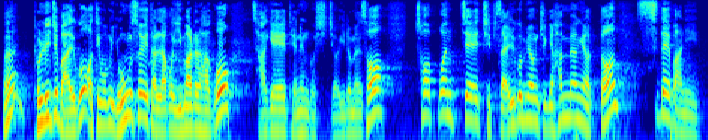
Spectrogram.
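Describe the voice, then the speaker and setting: Animated man preaching with questions. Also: on the high side. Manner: asks the congregation questions, animated and emphatic. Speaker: pastor. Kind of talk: sermon. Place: church sanctuary.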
